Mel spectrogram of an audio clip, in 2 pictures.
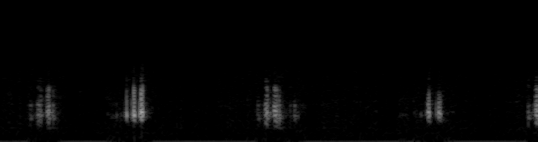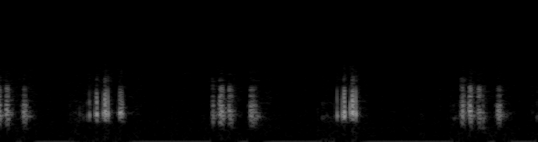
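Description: Tomato frogs giving short, low, hoarse croaks, singly or in quick pairs, about once a second.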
